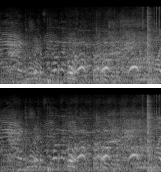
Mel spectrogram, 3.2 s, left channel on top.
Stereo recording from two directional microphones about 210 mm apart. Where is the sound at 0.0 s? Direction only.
10° left (ahead or behind).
